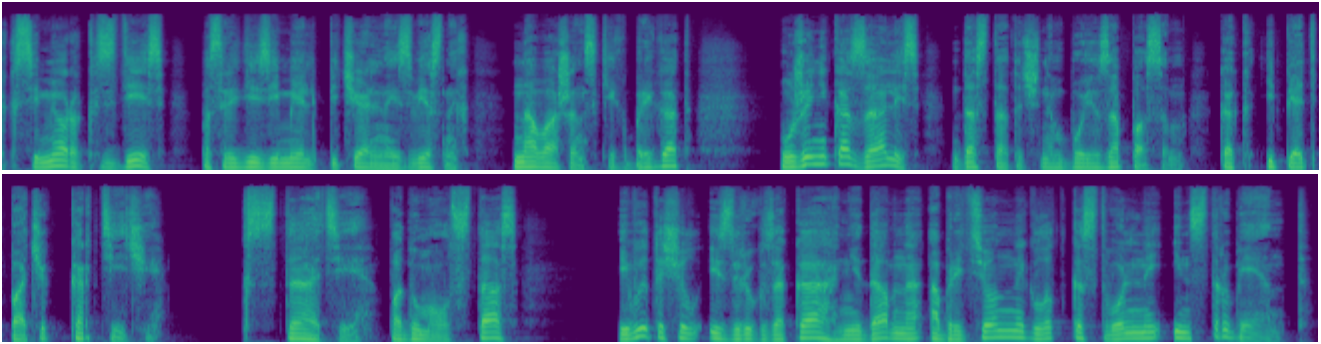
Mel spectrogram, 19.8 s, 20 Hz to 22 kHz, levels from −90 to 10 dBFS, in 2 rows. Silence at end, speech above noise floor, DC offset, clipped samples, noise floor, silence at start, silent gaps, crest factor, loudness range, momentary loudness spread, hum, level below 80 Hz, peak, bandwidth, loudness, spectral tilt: 0.1 s; 51 dB; under 0.1%; under 0.1%; -71 dBFS; 0 s; 14.43-14.48 s; 18 dB; 2 LU; 8 LU; none; -48 dBFS; -2 dBFS; 16 kHz; -19 LUFS; -3.5 dB/octave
